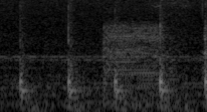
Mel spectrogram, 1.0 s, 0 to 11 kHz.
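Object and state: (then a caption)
Good spaghetti squash (hollow). Knuckle knocks on a whole fresh spaghetti squash to check whether it is good: five quick, evenly spaced knocks, each a short hollow tone around 500 Hz that dies away almost at once. The hollow sound, rather than a dull thud, marks the squash as good.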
